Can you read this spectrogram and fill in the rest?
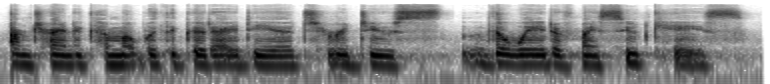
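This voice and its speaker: Woman, AI voice, gravelly and monotone, dry close sound, lesson sentence reading. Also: fairly low pitch, fairly quick, no room sound. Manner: steady, plain repetition of model sentences. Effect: AI text-to-speech voice. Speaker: language lesson reader. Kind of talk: scripted sentence drills.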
